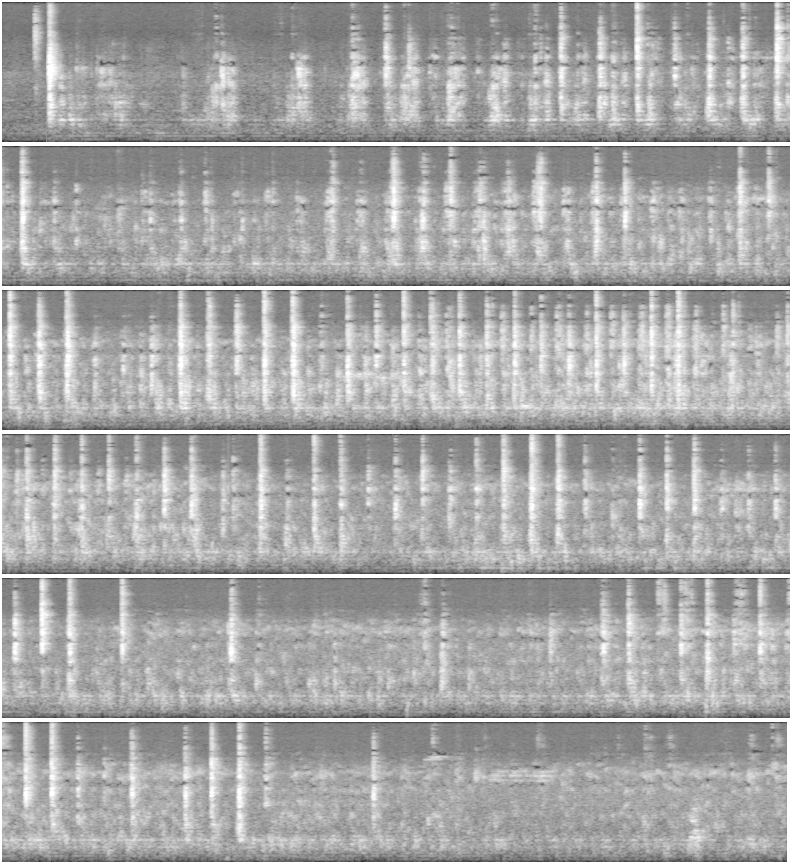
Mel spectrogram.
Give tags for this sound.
device; Broken; mechanical; spinning; old

